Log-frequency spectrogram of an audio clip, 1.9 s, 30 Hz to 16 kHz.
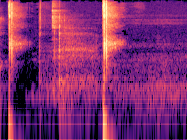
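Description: Two dry finger snaps from a Snap 1 percussion sample with its channel strip processing switched off, close and crisp, the first near the start and the second about a second later, each followed by a short fading tail.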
